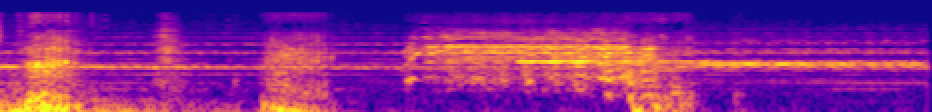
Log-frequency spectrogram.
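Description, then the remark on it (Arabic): A few heavy hoof thuds land, then a horse lets out a loud, long, quavering neigh that trails off; no one speaks. “أنا كنت خارج واد البي كنت ندرب في الحصان”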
